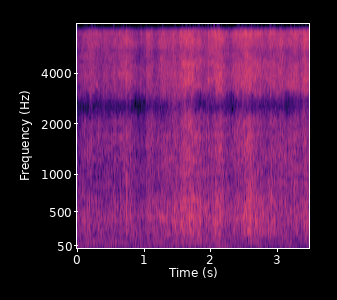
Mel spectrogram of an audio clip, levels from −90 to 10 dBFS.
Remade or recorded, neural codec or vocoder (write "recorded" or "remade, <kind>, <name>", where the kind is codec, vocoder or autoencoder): remade, codec, DAC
